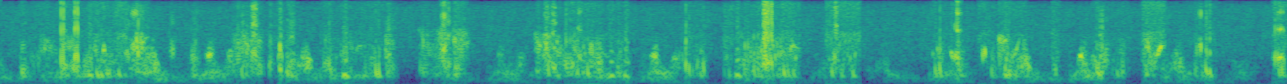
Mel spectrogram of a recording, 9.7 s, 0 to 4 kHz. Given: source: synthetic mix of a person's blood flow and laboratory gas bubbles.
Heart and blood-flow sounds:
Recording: Doppler ultrasound of blood flow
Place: precordium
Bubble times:
0.13-1.14 s: bubbles
1.27-1.32 s: bubbles
1.42-1.51 s: bubbles
1.73-2.25 s: bubbles
2.38-2.99 s: bubbles
3.12-3.53 s: bubbles
4.00-4.74 s: bubbles
5.11-5.32 s: bubbles
5.42-6.01 s: bubbles
6.19-6.46 s: bubbles
6.98-7.27 s: bubbles
7.33-7.71 s: bubbles
7.88-7.96 s: bubbles
8.18-8.48 s: bubbles
8.56-8.75 s: bubbles
8.88-9.12 s: bubbles
9.53-9.66 s: bubbles
From the record:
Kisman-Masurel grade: 343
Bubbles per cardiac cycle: rolling drumbeat, 9 or more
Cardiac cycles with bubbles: 100%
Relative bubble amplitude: loud (0.450 to 0.775)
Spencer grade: 3 (all of the cardiac periods contain showers or single bubble signals, but not dominating or overriding the cardiac motion signals)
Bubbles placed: only in the low amplitude regions of the cardiac cycle

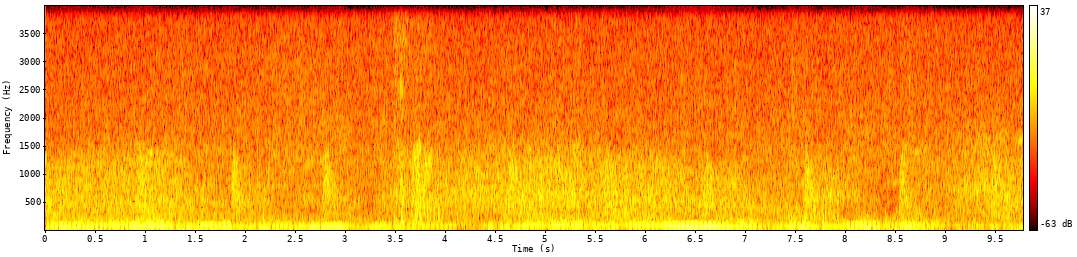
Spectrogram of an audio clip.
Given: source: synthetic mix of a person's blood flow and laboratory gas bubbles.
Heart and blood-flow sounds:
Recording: Doppler ultrasound of blood flow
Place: subclavian vein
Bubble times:
3.45-3.96 s: bubbles
From the record:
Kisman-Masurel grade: 211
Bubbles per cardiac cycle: several, 3 to 8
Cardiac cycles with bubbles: 1 to 10%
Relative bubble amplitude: barely perceptible (0.100 to 0.250)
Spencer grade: 1 (occasional bubble signal discernible with the cardiac motion signal, with majority of cardiac periods free of bubbles)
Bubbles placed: anywhere in the cardiac cycle

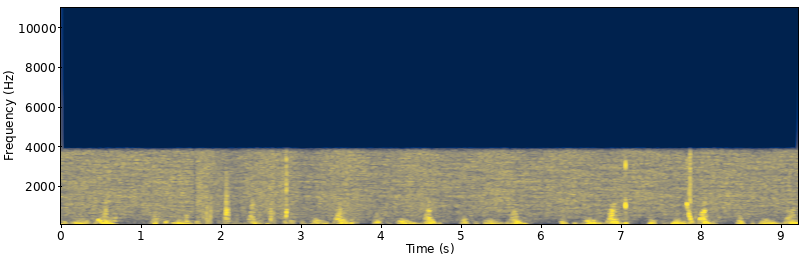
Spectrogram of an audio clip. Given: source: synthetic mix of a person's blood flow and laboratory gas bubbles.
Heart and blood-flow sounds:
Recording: Doppler ultrasound of blood flow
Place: precordium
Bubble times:
2.75-2.87 s: bubbles
7.01-7.10 s: bubbles
7.80-7.96 s: bubbles
From the record:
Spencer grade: 2 (many but less than half of the cardiac periods contain bubble signals, singularly or in groups)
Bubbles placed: only in the low amplitude regions of the cardiac cycle

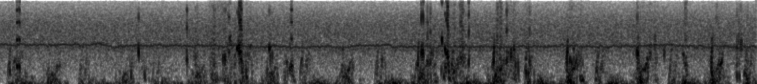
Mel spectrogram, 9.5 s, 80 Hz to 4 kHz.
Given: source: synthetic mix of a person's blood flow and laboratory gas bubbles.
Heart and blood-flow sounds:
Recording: Doppler ultrasound of blood flow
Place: precordium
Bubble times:
0.12-0.38 s: bubbles
1.63-1.92 s: bubbles
2.33-3.21 s: bubbles
3.35-3.46 s: bubbles
3.55-3.74 s: bubbles
5.25-5.92 s: bubbles
6.13-6.54 s: bubbles
6.57-6.67 s: bubbles
7.10-7.36 s: bubbles
7.42-7.55 s: bubbles
7.93-8.26 s: bubbles
8.30-8.36 s: bubbles
8.54-8.67 s: bubbles
8.96-9.16 s: bubbles
9.20-9.40 s: bubbles
From the record:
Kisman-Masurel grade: 232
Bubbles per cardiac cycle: several, 3 to 8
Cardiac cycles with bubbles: 50 to 99%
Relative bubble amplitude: moderate (0.250 to 0.450)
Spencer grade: 3 (all of the cardiac periods contain showers or single bubble signals, but not dominating or overriding the cardiac motion signals)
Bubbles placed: anywhere in the cardiac cycle

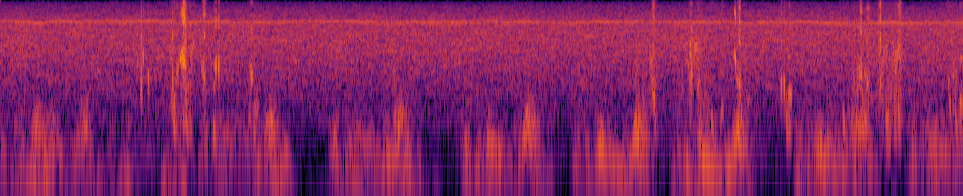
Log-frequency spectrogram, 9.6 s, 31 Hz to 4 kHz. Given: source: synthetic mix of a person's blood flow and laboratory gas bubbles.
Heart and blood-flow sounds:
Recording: Doppler ultrasound of blood flow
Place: precordium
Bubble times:
1.34-1.51 s: bubbles
1.55-1.95 s: bubbles
2.00-2.23 s: bubbles
2.47-2.60 s: bubbles
6.49-6.59 s: bubbles
6.84-7.17 s: bubbles
7.20-7.25 s: bubbles
7.31-7.47 s: bubbles
7.77-7.95 s: bubbles
8.40-9.08 s: bubbles
9.46-9.64 s: bubbles
From the record:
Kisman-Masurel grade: 332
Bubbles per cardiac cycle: rolling drumbeat, 9 or more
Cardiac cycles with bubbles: 50 to 99%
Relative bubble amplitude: moderate (0.250 to 0.450)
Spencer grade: 3 (all of the cardiac periods contain showers or single bubble signals, but not dominating or overriding the cardiac motion signals)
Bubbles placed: only in the low amplitude regions of the cardiac cycle

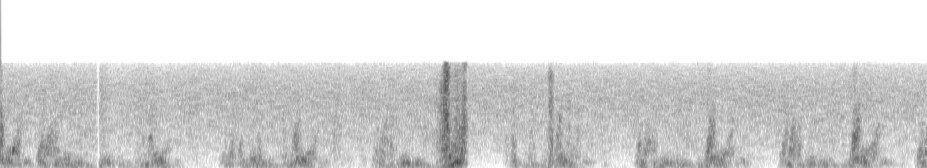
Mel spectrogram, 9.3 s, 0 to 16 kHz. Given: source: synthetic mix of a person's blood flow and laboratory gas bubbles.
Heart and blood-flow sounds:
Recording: Doppler ultrasound of blood flow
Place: precordium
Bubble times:
2.52-2.62 s: bubbles
From the record:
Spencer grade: 1 (occasional bubble signal discernible with the cardiac motion signal, with majority of cardiac periods free of bubbles)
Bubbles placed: only in the low amplitude regions of the cardiac cycle

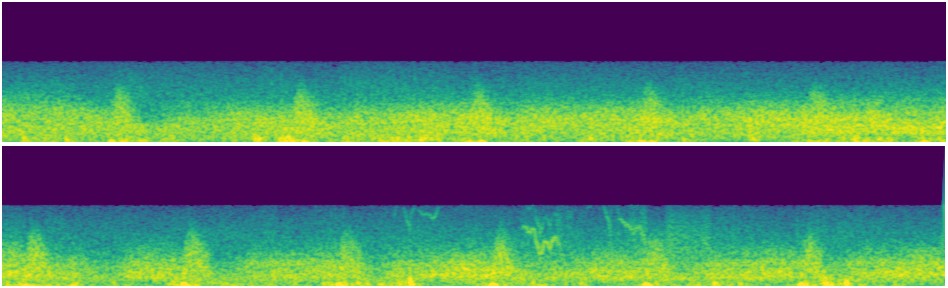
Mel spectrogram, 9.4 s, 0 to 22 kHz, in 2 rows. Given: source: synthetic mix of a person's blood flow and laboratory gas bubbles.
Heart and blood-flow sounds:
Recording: Doppler ultrasound of blood flow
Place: subclavian vein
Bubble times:
no bubbles
From the record:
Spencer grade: 0 (complete lack of bubble signals)

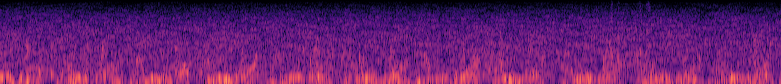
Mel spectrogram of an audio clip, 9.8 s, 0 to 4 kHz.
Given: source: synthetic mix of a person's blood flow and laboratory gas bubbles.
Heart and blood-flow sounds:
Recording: Doppler ultrasound of blood flow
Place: precordium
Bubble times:
0.46-0.56 s: bubbles
0.62-0.70 s: bubbles
0.83-0.98 s: bubbles
3.85-3.98 s: bubbles
4.22-4.61 s: bubbles
5.71-6.37 s: bubbles
7.52-7.84 s: bubbles
7.94-8.19 s: bubbles
From the record:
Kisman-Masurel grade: 221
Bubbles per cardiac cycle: several, 3 to 8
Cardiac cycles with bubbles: 10 to 50%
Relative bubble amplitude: barely perceptible (0.100 to 0.250)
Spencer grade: 2 (many but less than half of the cardiac periods contain bubble signals, singularly or in groups)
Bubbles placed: anywhere in the cardiac cycle

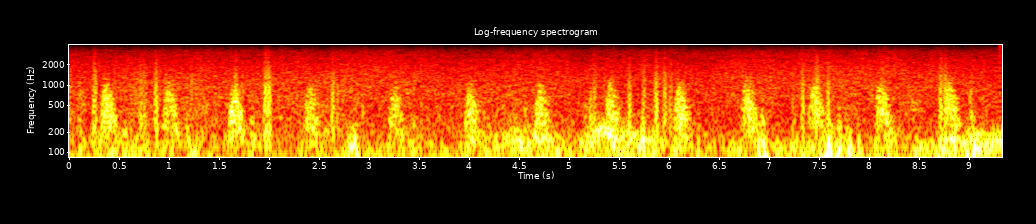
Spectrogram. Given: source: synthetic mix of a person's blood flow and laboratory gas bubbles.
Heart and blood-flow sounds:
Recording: Doppler ultrasound of blood flow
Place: subclavian vein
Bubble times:
no bubbles
From the record:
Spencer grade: 0 (complete lack of bubble signals)

